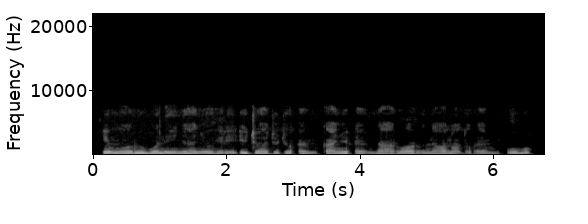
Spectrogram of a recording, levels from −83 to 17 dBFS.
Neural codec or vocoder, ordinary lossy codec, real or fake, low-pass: none; none; real; none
